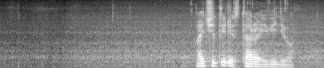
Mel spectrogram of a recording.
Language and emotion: Russian, neutral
